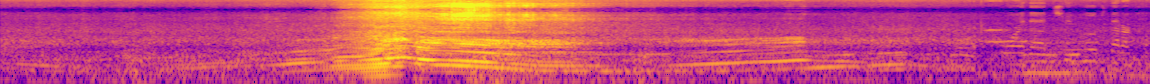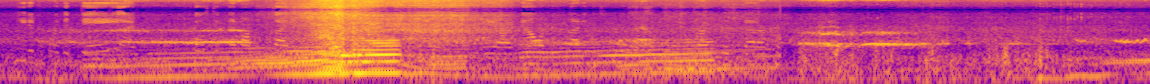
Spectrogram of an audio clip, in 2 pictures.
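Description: A car engine revs hard at full throttle as the car races past close by.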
